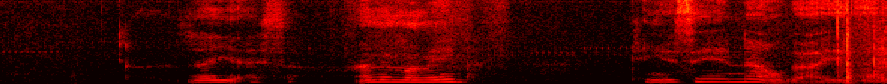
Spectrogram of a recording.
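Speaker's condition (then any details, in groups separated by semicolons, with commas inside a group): Cerebral palsy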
